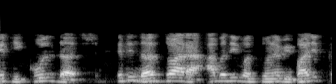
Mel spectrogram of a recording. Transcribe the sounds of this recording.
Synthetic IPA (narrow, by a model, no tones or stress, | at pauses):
et̪ʰikuld̪əs | t̪et̪ʰid̪əsd̪ʋaɾaʔabəd̪ʱiʋəst̪uneʋibʱad͡ʒit̪̚k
